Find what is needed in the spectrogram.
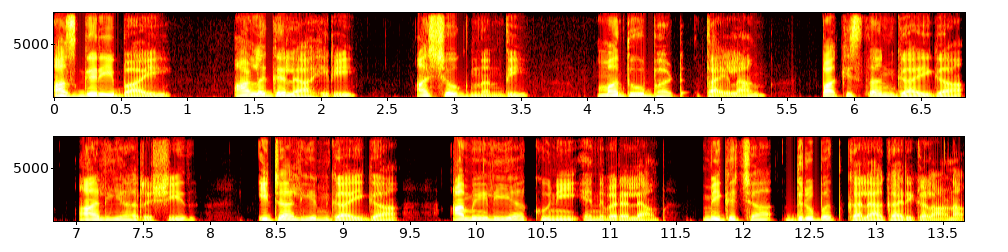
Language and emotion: Malayalam, neutral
